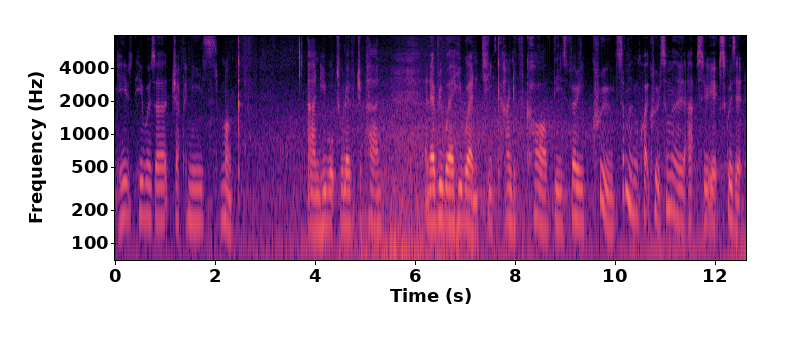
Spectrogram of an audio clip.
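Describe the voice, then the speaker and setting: A woman's voice: low-pitched, normal speed, background noise. A woman in informal conversation, explaining and recollecting in a rambling way. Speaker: artist being interviewed.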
